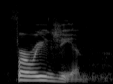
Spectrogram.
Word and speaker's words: Phrygian: I, when I looked it up earlier, it was pronounced with an F, Phrygian.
